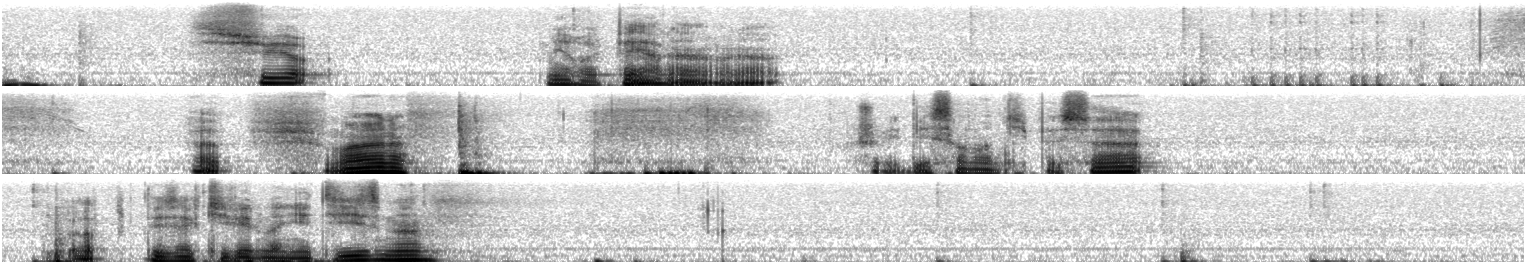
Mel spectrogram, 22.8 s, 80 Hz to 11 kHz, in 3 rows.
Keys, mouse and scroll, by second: 1.3-3.1 drag, 4.9-6.2 drag, 6.3 middle click, 8.0-9.3 drag, 10.0 KP_5, 10.9 click, 12.4-15.6 drag, 16.3 click, 17.3 click, 20.0-21.3 drag, 21.8 click.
